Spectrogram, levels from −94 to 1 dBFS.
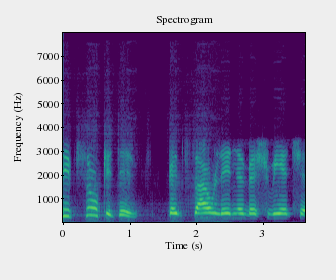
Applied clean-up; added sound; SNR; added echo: neural separator model SepFormer DNS4.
